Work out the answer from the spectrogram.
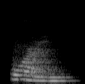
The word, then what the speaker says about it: foreign: This is design and foreign. In each of these words, the letter G is silent.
